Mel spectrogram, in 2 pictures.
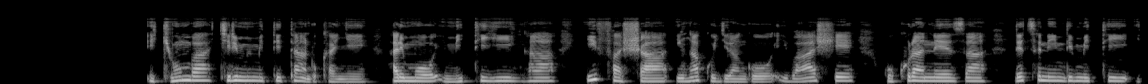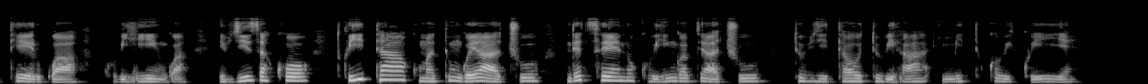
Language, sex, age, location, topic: Kinyarwanda, male, 18-24, Kigali, agriculture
